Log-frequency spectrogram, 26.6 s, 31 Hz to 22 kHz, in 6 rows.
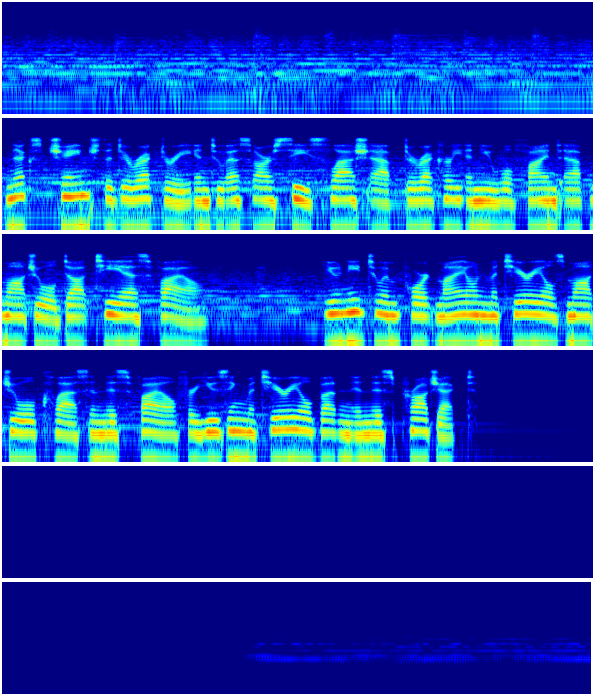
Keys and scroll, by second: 0.9 ctrl+c, 14.6 typing.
